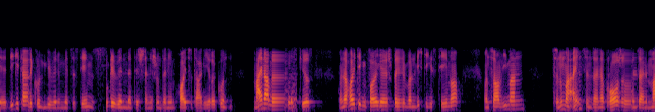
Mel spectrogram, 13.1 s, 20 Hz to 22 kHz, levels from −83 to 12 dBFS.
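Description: Speech runs through a narrow, boxy band of roughly 300 Hz to 3.6 kHz with nothing above, and it sounds clear but plainly rough and slightly synthetic throughout. This is the iLBC codec. It codes each short frame's excitation on its own, and its 30 ms framing fits the 13.33 kbps mode. Five times the sound freezes into a held, buzzy or breathy vowel-like tone and then snaps back almost at once. This happens at 0.47 s for about 90 ms, at 1.98 s for about 150 ms, between 5.34 and 5.95 s, at 7.95 s for about 120 ms, and between 12.45 and 12.75 s. The 5.34 s stretch is broken up, with about 450 ms missing across 600 ms and the longest hold near 300 ms. The 12.45 s stretch has 240 ms missing across 300 ms. These are lost iLBC frames. The decoder repeats the last pitch cycle mixed with noise, which fades on the longer holds, and recovers quickly because each frame stands alone.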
